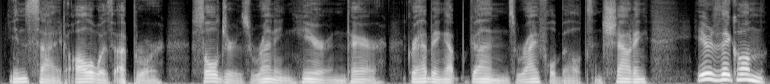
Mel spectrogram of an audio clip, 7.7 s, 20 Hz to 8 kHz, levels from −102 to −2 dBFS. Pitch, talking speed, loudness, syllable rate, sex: 100 Hz, 150 wpm, -18 LUFS, 4.5 syllables/s, male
